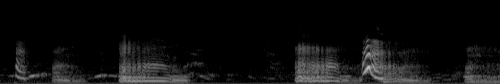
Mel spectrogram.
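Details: Blue merle Shetland Sheepdog growling while attacking a blanket indoors: short bursts of rough, harmonic growls with rising and falling whines, in clusters separated by brief pauses, one sharper yelp-like note near the middle.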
